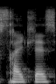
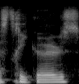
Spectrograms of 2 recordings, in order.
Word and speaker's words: Striklles: Voilà, ça se prononce Strikeless et pas Strikels, Strikels, enfin voilà.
